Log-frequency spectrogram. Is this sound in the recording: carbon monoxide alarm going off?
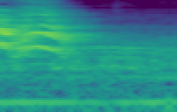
no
